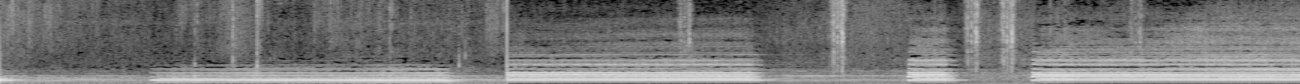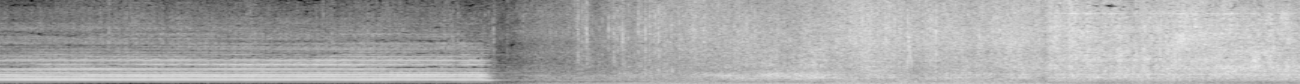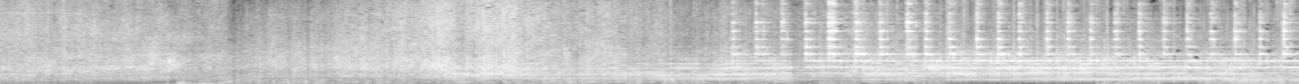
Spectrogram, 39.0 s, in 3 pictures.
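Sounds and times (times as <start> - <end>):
train air horn: 0.0 - 0.5, 1.1 - 8.2, 9.0 - 18.1, 30.4 - 38.9
train ploughing through snow: 0.0 - 38.9
rapid even ringing: 33.3 - 38.9.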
